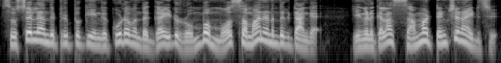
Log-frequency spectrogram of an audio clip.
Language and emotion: Tamil, angry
